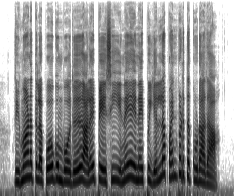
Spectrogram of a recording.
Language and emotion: Tamil, surprised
